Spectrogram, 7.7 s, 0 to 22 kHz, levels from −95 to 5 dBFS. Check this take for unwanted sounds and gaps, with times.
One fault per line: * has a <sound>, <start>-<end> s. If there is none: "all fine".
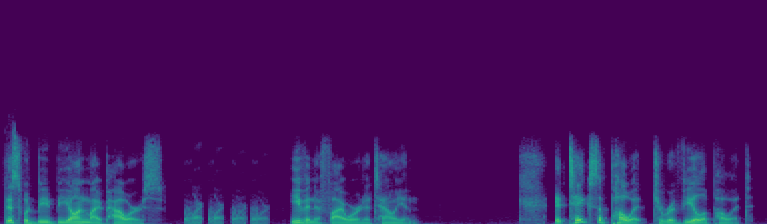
* has a laugh, 1.8-2.7 s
